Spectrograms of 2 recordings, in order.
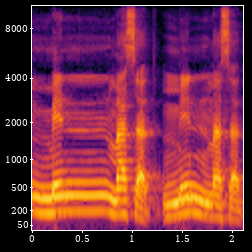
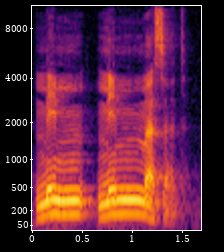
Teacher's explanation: آسان ما نون به حرف مم داخل میکنیم که آسان تلفظ شو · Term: ادغام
